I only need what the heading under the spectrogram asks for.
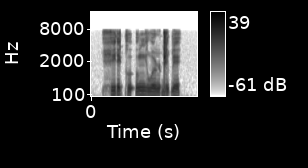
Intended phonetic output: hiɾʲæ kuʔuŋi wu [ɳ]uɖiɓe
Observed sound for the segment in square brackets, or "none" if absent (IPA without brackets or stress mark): ɳ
